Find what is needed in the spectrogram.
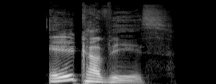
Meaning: plural of LKW
- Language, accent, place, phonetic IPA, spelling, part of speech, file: German, Germany, Berlin, [ɛlkaveːs], LKWs, noun, De-LKWs.ogg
